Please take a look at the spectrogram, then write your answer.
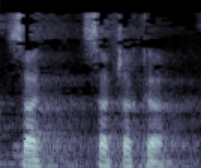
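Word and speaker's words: Saccaka: Satchaka. Yeah. So in Pali, the C is pronounced like. Is pronounced like with a ch sound, yeah, ch sound, yeah, satchaka.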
